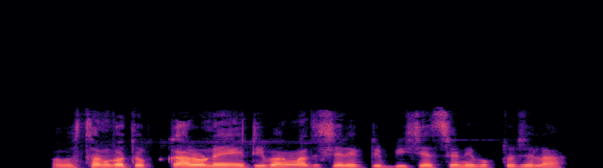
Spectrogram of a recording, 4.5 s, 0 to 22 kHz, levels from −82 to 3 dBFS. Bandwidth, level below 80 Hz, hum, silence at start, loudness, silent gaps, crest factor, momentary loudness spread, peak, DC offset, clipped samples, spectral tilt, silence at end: 7.8 kHz; -64 dBFS; none; 0.4 s; -19 LUFS; none; 18 dB; 12 LU; -2 dBFS; under 0.1%; under 0.1%; -6.5 dB/octave; 0.3 s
